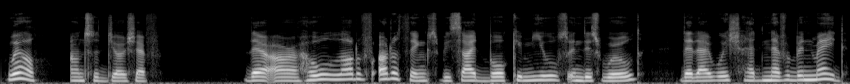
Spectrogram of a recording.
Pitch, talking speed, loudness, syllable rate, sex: 190 Hz, 170 wpm, -17 LUFS, 5.1 syllables/s, female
